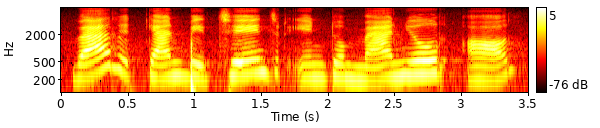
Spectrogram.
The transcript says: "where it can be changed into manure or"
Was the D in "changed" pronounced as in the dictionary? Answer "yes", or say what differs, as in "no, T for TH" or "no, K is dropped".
yes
